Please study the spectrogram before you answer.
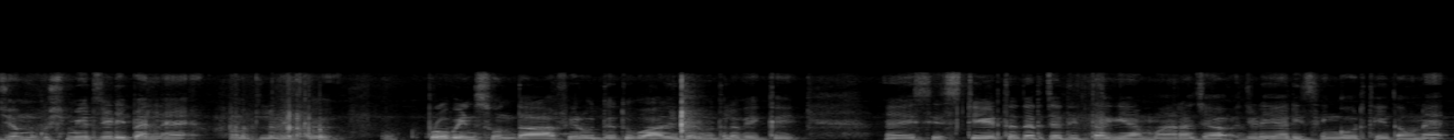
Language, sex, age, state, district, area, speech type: Dogri, male, 18-30, Jammu and Kashmir, Reasi, rural, spontaneous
